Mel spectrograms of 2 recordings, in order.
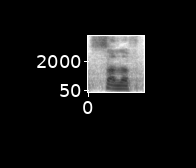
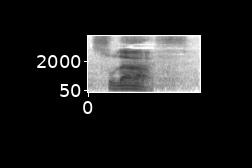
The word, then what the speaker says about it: Salaf: the Sulaaf the Salih, that he cannot pronounce the word Salaf correctly. It's not Sulaaf.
